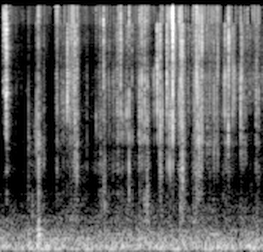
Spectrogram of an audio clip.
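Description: Quiet snipping and crinkling of plastic packaging on a Masters of the Universe Origins action figure being cut with scissors, a steady run of small cuts and rustles close by.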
